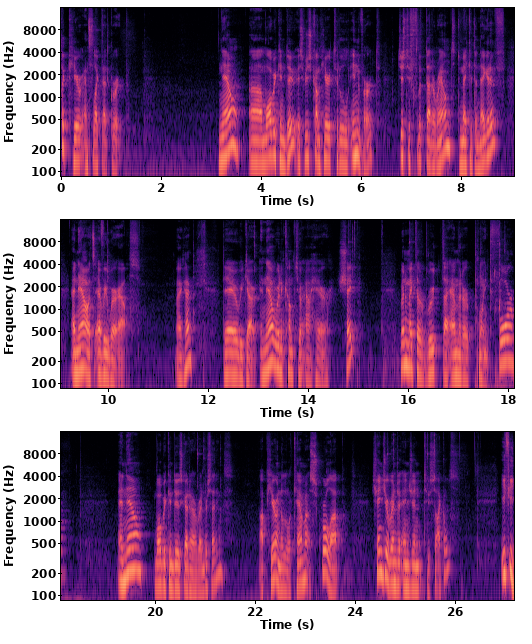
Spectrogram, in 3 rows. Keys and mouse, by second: 9.9-11.7 middle drag, 14.9 click, 16.1-17.9 drag, 24.6-25.6 drag.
